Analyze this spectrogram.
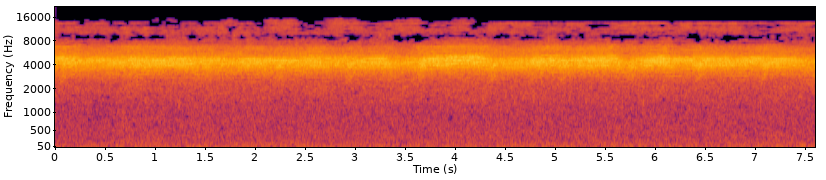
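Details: In Japan in summer, male cicadas keep up a dense, sizzling whine from their tymbals, steady in pitch. The volume rises and falls in slow, gentle waves, with no other voices heard.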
